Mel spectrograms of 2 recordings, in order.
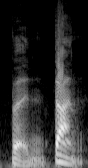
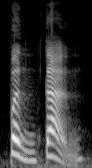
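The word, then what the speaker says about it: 笨蛋: For example, like an idiot or a fool would be 笨蛋. Oh, okay. 笨蛋. So 笨 is fourth tone. And then 蛋 is also fourth tone.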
